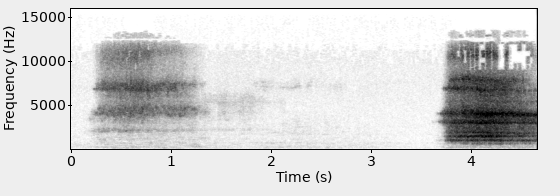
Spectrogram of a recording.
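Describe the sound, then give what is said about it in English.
One deep breath in, heard as a soft airy hiss lasting about a second, is followed after a pause of silence by a bigger, louder exhale that rushes out steadily. “And take a deep breath in. Big exhale. One more.”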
